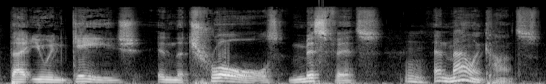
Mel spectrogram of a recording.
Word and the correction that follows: malcontents: Am I saying that right? – Malcontents.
